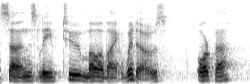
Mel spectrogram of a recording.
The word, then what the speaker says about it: Orpah: The diseased sons leave two Moabite widows, Orpah, people usually mispronounce that, Oprah, when they get to it.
